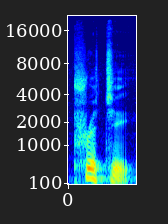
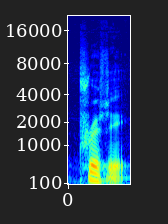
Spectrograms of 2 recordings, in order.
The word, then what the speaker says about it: pretty: bussy it's busy and p-r-e-t-t-wise pronounce pretty as if it were a short i pretty but the end is the long e sound written as y and incidentally um the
